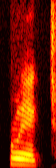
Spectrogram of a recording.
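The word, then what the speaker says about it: Projekt: আর প্রোয়েক্ট মানে হচ্ছে কি প্রজেক্ট। ঠিক আছে, কারণ যে কে আমরা হচ্ছে ইয়ট বলি, এই জন্য এখানে প্রোয়েক্ট উচ্চারণ হবে।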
